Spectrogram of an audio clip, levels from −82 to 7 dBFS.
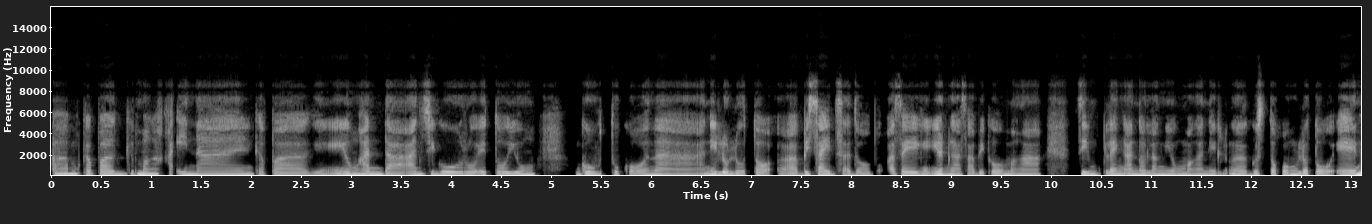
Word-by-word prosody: um, 245 +1 +2
kapag 255 -3 0
mga 235 0 +3
kainan, 205 +1 0
kapag 180 -2 -3
'yong 210 +1 +1
handaan, 195 0 +2
siguro 215 -2 +1
ito 210 0 -2
'yong 200 0 0 0.4
go-to 205 +1 -1
ko 175 -1 -3
na 175 -3 -1
niluluto, 180 -4 +2
ah, 165 -1 -1
besides 190 -2 +3
adobo. 160 -2 -5
Kasi 195 +1 +1
'yon 205 -2 +5
nga 185 -1 0
sabi 175 -1 -4
ko, 180 - -2
mga 165 0 -3 0.3
simpleng 190 -3 +1
ano 185 +1 +2
lang 180 0 0
'yong 175 0 -1
mga 175 0 -1
nil 170 0 -3
ah, 180 -1 0
gusto 190 -1 +1
kong 180 0 +2
lutuin, 185 +1 +3
190 Hz, 150 wpm, -23 LUFS, 180-205 Hz, 0.4 s, yon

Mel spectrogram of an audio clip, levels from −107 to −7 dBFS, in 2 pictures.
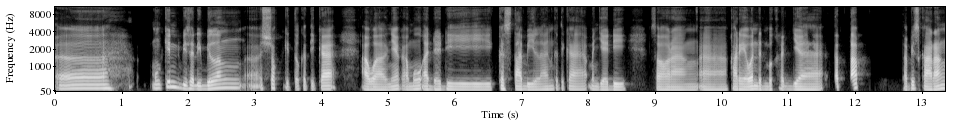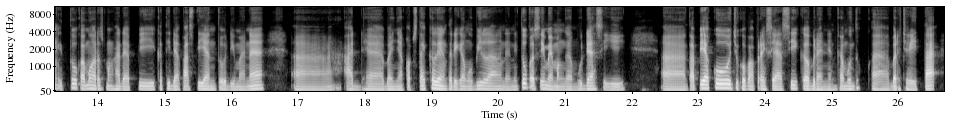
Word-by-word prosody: eee, 140 +2 +2 0.7
mungkin 150 +7 -1 0.2
bisa 130 -1 +2
dibilang, 130 +7 +2 0.3
eee, - - -8
syok - - -1 0.2
gitu - - -7
ketika 120 +1 +1 0.4
awalnya 105 +3 +2
kamu 115 +1 0
ada 110 0 0
di 110 +1 -1 0.6
kestabilan 105 -2 -1
ketika 110 0 -4
menjadi 105 -1 -1 0.4
seorang, 100 -1 0 0.2
eee, 100 -1 -2
karyawan 105 +1 +4
dan 110 - -1
bekerja 105 -2 0 0.2
tetap, - - +1 0.6
tapi - - -4
sekarang 110 +3 +4
itu 160 - -2
kamu 130 0 +2
harus 125 - -1
menghadapi 115 +1 -1
ketidakpastian 110 0 0
tuh 100 - 0
di 105 -1 -3
mana, 110 +6 +2 0.5
eee, 100 -1 -3 0.3
ada 105 -1 -2
banyak 105 -1 -1
obstacle 125 +6 +1
yang 120 -3 +5
tadi 110 0 +1
kamu 110 -1 -2
bilang 115 -3 +1
dan 100 0 -5
itu 110 +11 +1
pasti 130 +2 +1
memang 105 -3 0
enggak 100 - -1
mudah 115 +3 +2
sih, 105 0 -3 0.6
eee, 100 -3 +1
tapi 105 +8 +5
aku 155 +1 +6
cukup 110 -2 +1
apresiasi 115 +3 0
keberanian 105 -2 +1
kamu 115 +1 +1
untuk, 155 - -8 0.2
eee, 100 -2 -1
bercerita 110 +2 +3
110 Hz, 125 wpm, -25 LUFS, 105-120 Hz, 0.7 s, aku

